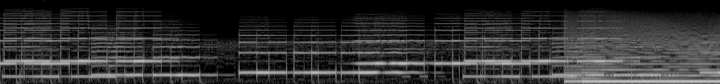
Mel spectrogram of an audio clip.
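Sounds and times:
music loop: 0.2s - 7.2s
instrumental solo: 4.5s - 7.2s.

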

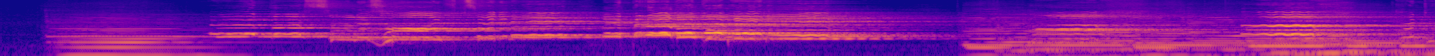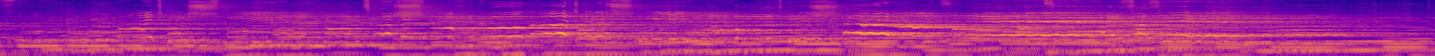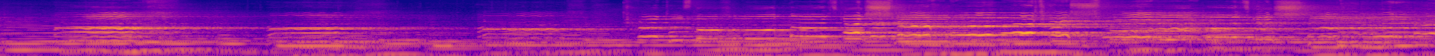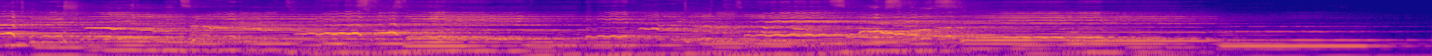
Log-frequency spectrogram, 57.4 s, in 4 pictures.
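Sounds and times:
recitative singing: 2.0s - 57.3s.

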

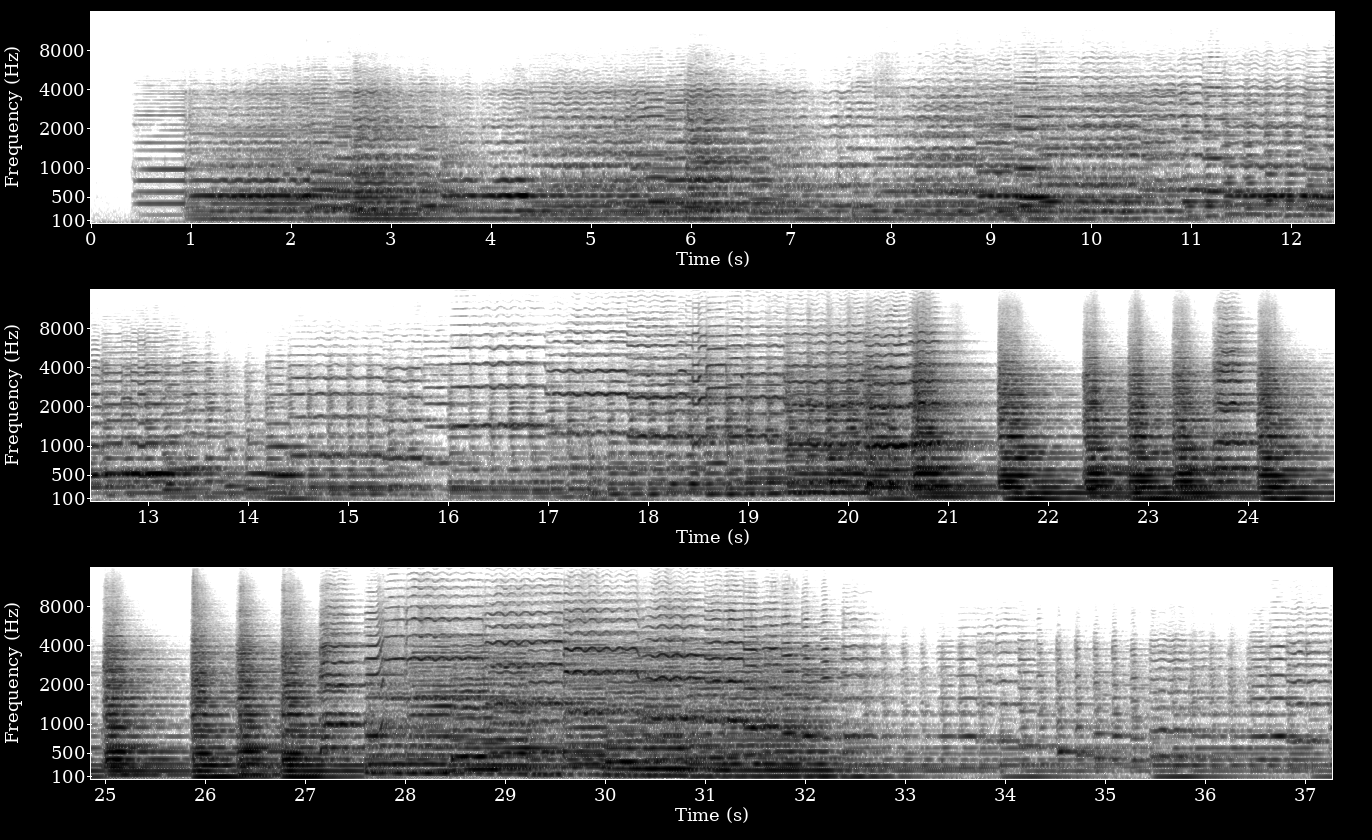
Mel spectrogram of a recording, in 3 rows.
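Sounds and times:
string quartet in C minor: 0.4s - 37.2s.

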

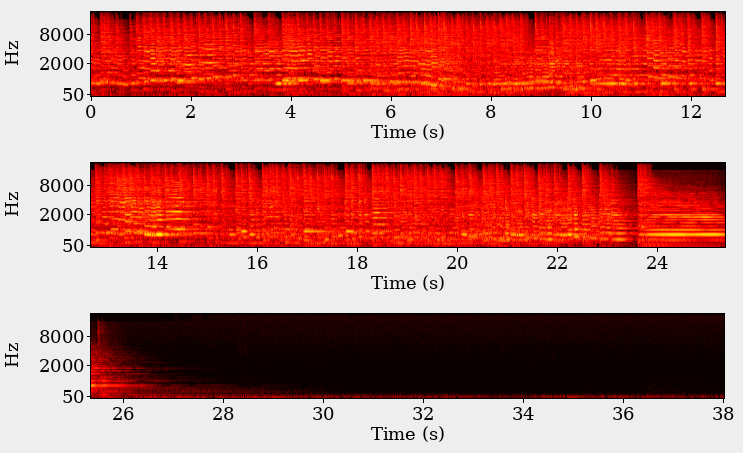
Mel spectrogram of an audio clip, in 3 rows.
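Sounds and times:
harpsichord: 0.0s - 23.9s
violin: 0.0s - 26.6s.

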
